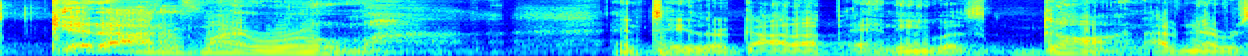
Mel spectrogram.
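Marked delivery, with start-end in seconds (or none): 0.0-1.4 mild mock yell. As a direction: bark it as a boy would, half-hearted. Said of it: "and he yells".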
